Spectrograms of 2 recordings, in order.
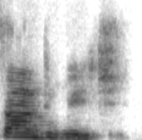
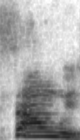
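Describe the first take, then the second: First: The word is said with a D sound. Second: The word is said with no D sound. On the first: The speaker calls it wrong. "is not" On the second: The speaker calls it right. "The D is silent"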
